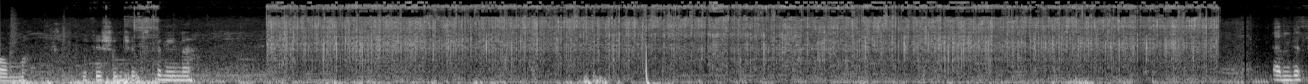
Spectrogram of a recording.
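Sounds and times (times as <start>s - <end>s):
sausages sizzling: 2.7s - 12.2s.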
